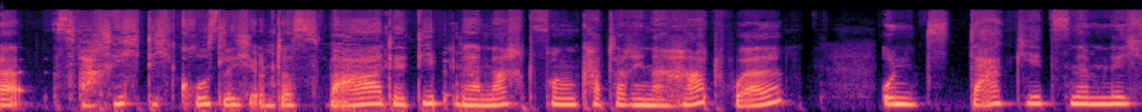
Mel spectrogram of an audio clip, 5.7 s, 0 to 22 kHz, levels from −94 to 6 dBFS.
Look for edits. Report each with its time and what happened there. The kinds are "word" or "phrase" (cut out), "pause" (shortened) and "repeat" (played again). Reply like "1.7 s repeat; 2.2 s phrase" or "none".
none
